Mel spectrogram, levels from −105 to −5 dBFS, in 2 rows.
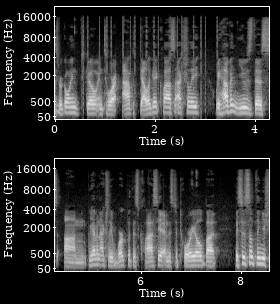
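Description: From 0.55 s to 3.25 s, GSM signalling bursts break in: a galloping dit-dit-dit of short buzzes at about 217 Hz. A nearby 2G phone's intermittent radio bursts are rectified in the audio circuitry, leaving interference roughly 20 dB below the programme.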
